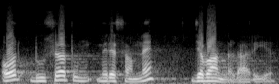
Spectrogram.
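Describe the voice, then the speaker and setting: A man's voice: on the high side, lively intonation, moderate pace. A man voicing an angry male lion, king of the jungle, who threatens a fly in a storybook lesson. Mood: angry threats. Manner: gruff threatening. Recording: long hall reverb.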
